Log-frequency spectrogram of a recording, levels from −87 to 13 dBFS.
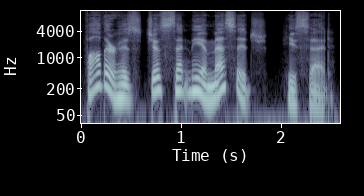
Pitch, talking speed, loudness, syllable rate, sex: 145 Hz, 210 wpm, -18 LUFS, 4.9 syllables/s, male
